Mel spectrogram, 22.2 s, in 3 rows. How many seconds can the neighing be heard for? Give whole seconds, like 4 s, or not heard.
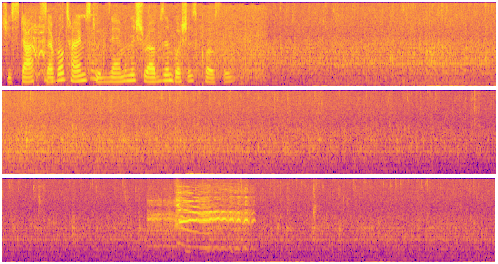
3 s.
